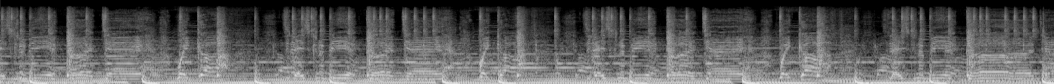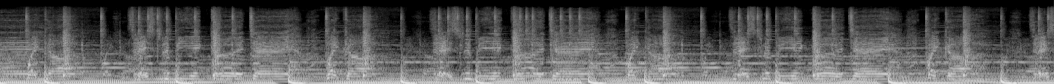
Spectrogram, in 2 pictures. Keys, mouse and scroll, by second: 2.6 double click, 10.6 typing, 16.8-17.6 typing.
